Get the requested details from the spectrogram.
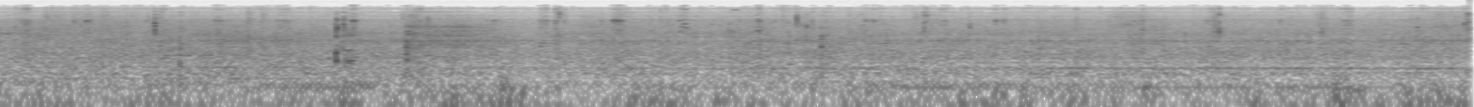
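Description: Tyres roll on smooth asphalt.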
